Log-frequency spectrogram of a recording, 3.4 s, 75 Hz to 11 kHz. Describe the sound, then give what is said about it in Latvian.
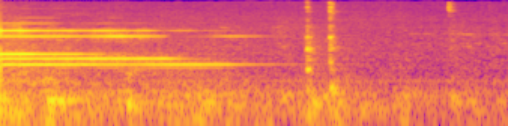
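A parliamentary voting bell, rung to call a vote on an amendment proposal, rings with a steady, bright metallic tone that fades out over about two seconds, followed by a few sharp clicks. “Lūdzu zvanu, balsosim par 35.”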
